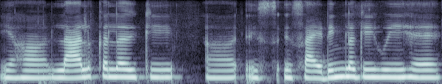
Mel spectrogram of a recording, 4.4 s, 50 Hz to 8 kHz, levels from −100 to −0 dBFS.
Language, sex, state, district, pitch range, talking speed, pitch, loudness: Hindi, female, Maharashtra, Gondia, 210-225 Hz, 120 wpm, 220 Hz, -16 LUFS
